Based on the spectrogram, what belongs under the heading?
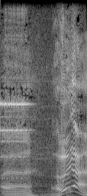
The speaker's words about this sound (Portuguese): tá muito alto esse telefone aqui. Ué? Põe no chão então.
